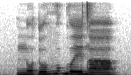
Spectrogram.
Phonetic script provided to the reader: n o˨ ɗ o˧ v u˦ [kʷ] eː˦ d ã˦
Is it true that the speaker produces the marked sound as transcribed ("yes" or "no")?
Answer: no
